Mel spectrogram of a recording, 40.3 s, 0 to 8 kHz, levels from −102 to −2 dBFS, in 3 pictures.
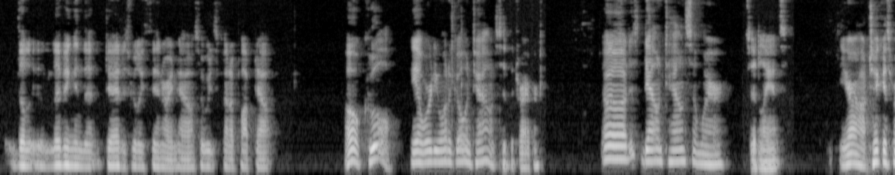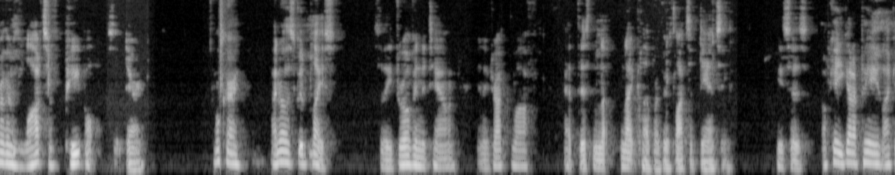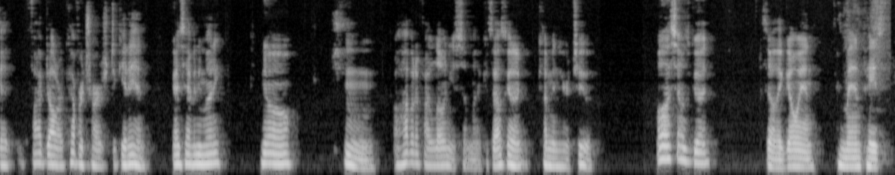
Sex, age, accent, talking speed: male, 50-69, American, 185 wpm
